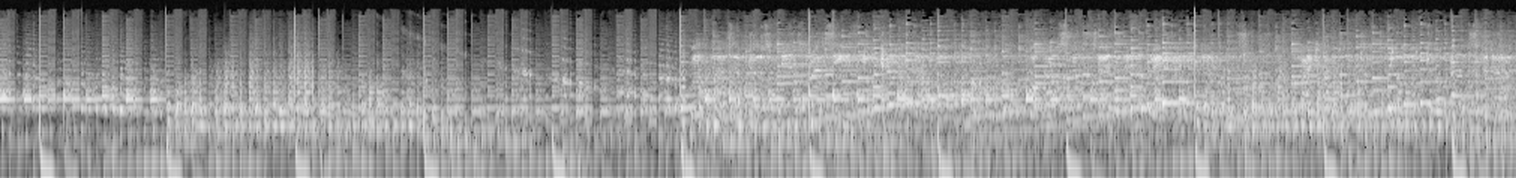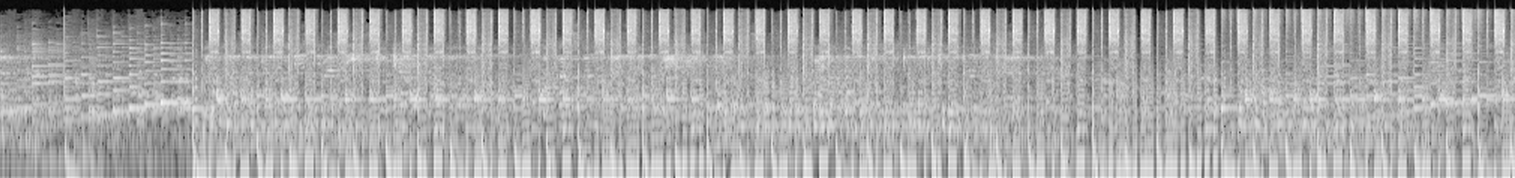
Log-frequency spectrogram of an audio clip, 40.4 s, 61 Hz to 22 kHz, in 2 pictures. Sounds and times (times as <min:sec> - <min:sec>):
Video game music: 0:00.0 - 0:40.4.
